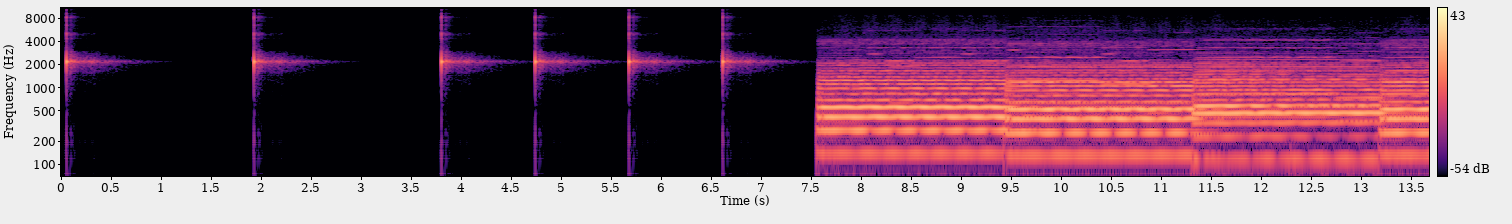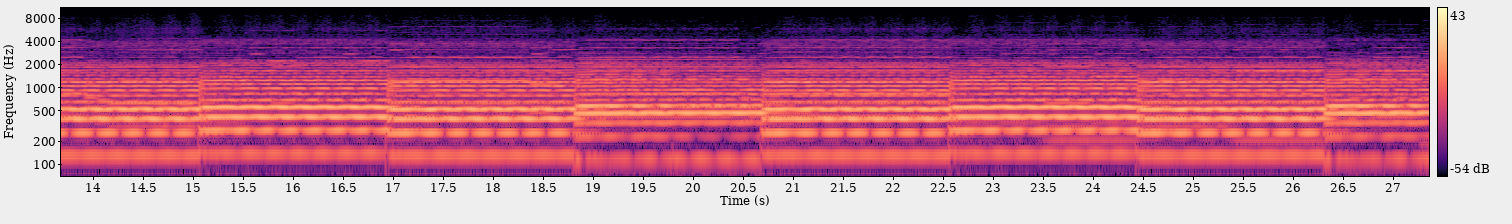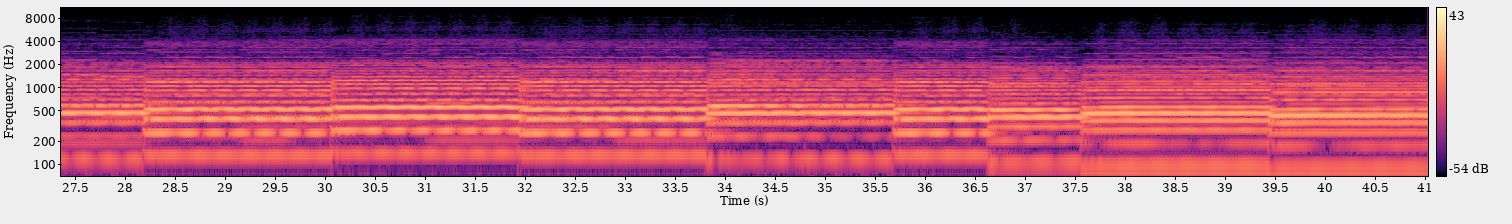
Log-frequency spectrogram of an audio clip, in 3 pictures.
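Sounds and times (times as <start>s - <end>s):
contrabass flute: 7.6s - 41.0s.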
